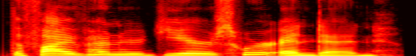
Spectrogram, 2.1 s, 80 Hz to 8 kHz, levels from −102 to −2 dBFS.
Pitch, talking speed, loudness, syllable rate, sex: 225 Hz, 175 wpm, -17 LUFS, 4.8 syllables/s, female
